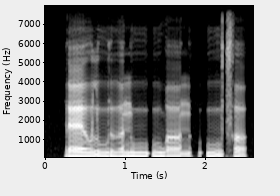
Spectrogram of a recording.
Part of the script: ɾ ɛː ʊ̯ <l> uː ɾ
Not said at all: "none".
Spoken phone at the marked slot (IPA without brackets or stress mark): l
